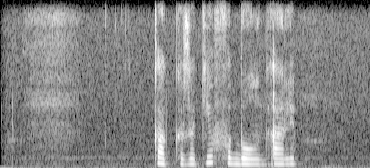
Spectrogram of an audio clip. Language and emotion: Russian, neutral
